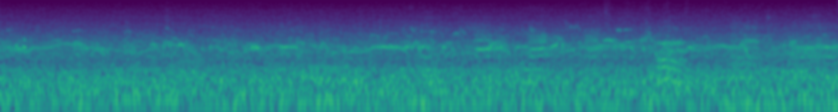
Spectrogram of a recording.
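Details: Brandt's cormorants at their nesting colony in Monterey, morning, with chicks present: many wavy, warbling calls overlap continuously above a heavy low roar of background noise.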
